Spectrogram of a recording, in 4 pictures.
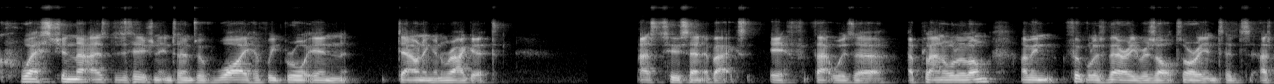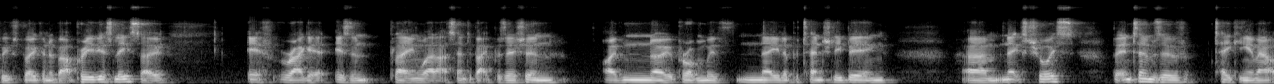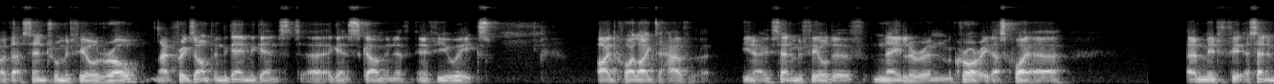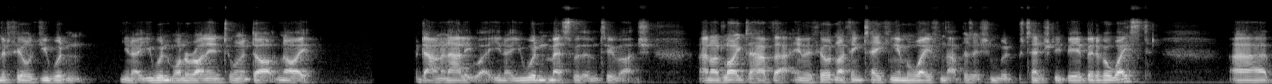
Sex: male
